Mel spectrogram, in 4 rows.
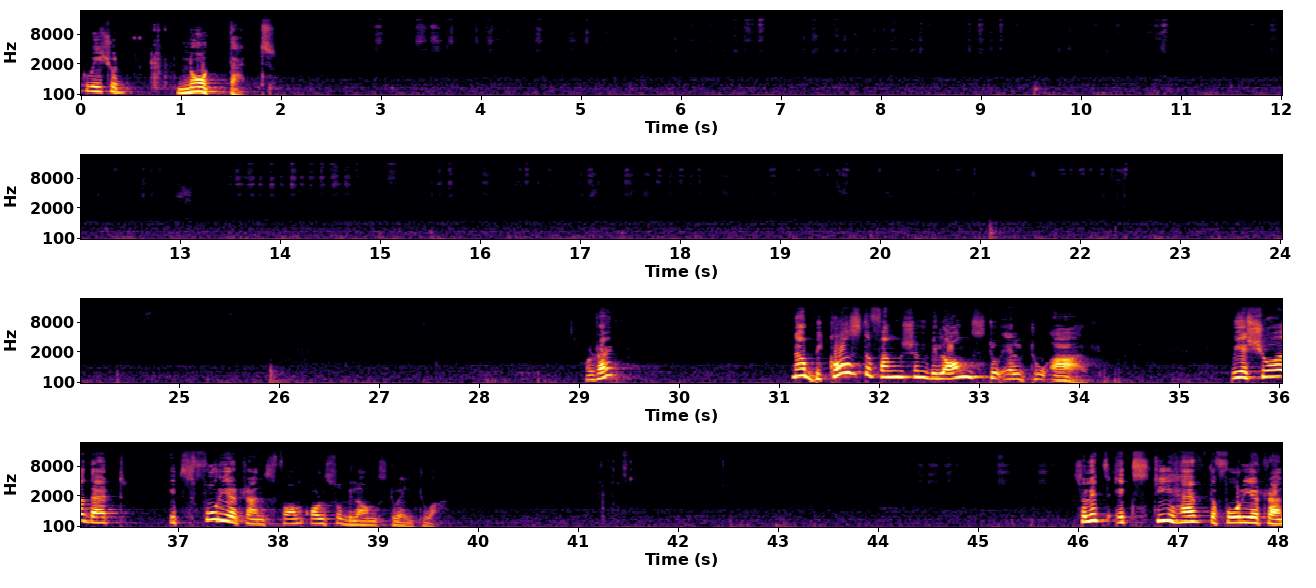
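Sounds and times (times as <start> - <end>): steady low hum: 0.0 - 48.0
marker scratching on paper: 2.9 - 26.3, 44.3 - 47.2.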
